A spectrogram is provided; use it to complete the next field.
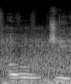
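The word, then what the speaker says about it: ogee: floral leaf patterns around an OG arch to mispronounces not pass oh gee arts from OD arch it isn't an original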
